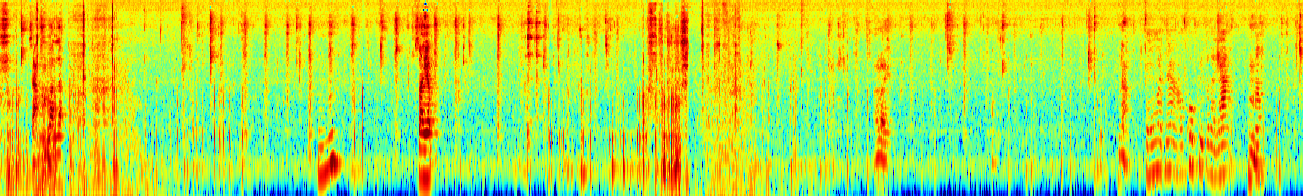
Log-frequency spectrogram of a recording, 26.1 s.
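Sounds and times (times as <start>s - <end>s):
person chewing food: 3.6s - 12.9s, 18.0s - 22.2s, 25.5s - 26.0s.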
